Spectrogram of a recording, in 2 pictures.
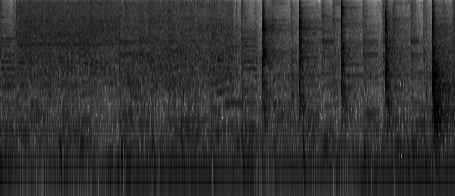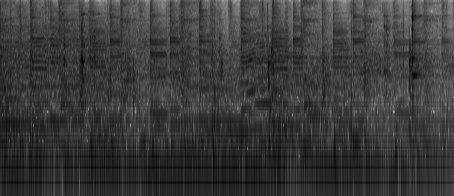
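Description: A hand ratchet clicking while bolts on a GQ Patrol differential are undone, sharp ratcheting ticks in short uneven bursts over a low, steady background hum in a workshop.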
